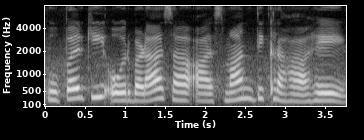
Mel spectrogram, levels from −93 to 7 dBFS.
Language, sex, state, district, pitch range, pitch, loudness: Hindi, female, Madhya Pradesh, Dhar, 215-280 Hz, 235 Hz, -14 LUFS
